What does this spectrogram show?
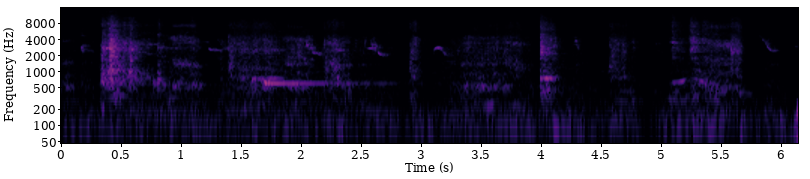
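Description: Farmyard birds giving short calls and chirps over intermittent rustling and scuffing noises.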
